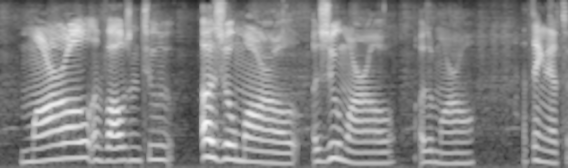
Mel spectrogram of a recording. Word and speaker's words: Azumarill: evolves into Azul moral azumaro or tomorrow I think that's a I think that's how you pronounce it it's basically marwa with an Azu so a zoo moral which is kind of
